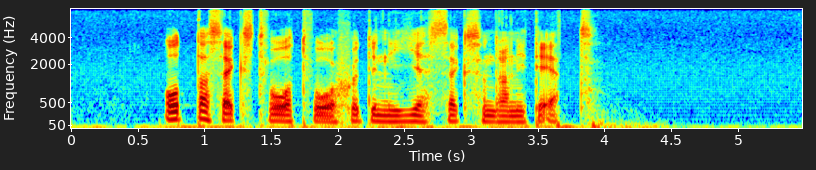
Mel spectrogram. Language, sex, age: Swedish, male, 25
